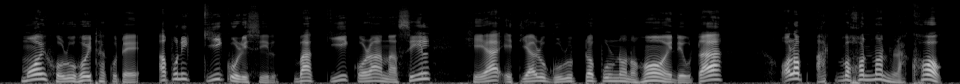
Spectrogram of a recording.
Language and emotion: Assamese, disgusted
